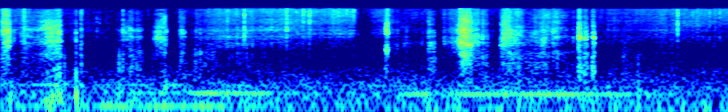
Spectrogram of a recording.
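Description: A small, solid white foam packing peanut is squeezed and rubbed between a thumb and fingertips with short nails, held close up. It gives off bright, crinkly, squeaky scratching bursts that rise and fall unevenly, with very little low end and a faint low hum beneath.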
